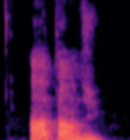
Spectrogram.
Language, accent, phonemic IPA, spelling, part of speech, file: French, Canada, /ɑ̃.tɑ̃.dy/, entendues, verb, LL-Q150 (fra)-entendues.wav
- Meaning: feminine plural of entendu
